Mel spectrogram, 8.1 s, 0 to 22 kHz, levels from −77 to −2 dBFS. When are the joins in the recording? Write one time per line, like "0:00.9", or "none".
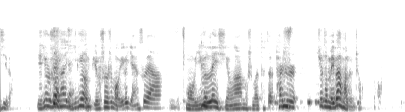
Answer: none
